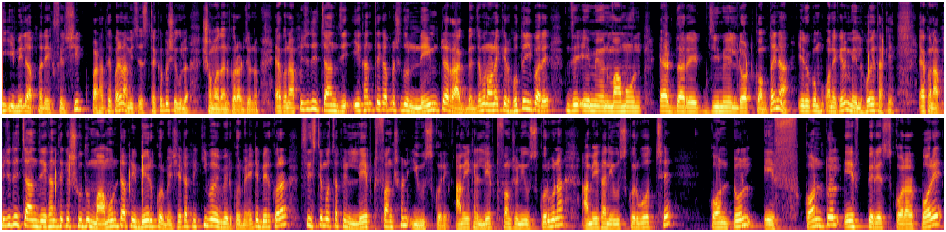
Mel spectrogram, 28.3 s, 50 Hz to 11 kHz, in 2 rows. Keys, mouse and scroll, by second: 4.7-5.7 drag, 7.4 click, 12.4 BackSpace, 15.1 click, 18.1 click, 21.4 click, 22.4 Delete, 23.8 click, 25.5 ctrl+f, 26.8 click.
